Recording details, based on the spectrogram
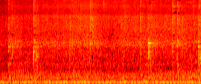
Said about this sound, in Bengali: আমি কিন্তু বরবটিটাও আলুর সঙ্গে ভেজে নেব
